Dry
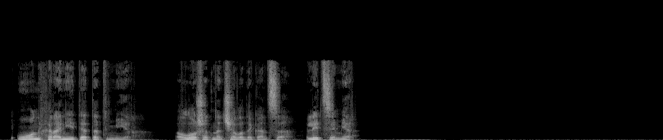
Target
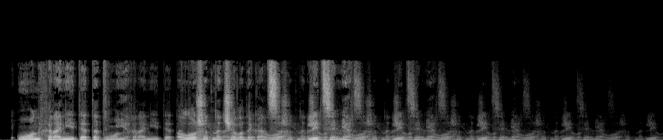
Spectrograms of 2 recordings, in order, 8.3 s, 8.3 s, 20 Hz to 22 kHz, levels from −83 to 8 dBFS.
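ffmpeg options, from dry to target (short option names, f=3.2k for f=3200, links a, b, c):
-filter_complex "[0:a]highshelf=f=8.1k:g=6,asplit=2[a][b];[b]adelay=1056,lowpass=f=3.8k:p=1,volume=-11dB,asplit=2[c][d];[d]adelay=1056,lowpass=f=3.8k:p=1,volume=0.55,asplit=2[e][f];[f]adelay=1056,lowpass=f=3.8k:p=1,volume=0.55,asplit=2[g][h];[h]adelay=1056,lowpass=f=3.8k:p=1,volume=0.55,asplit=2[i][j];[j]adelay=1056,lowpass=f=3.8k:p=1,volume=0.55,asplit=2[k][l];[l]adelay=1056,lowpass=f=3.8k:p=1,volume=0.55[m];[c][e][g][i][k][m]amix=inputs=6:normalize=0[n];[a][n]amix=inputs=2:normalize=0,volume=4dB"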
